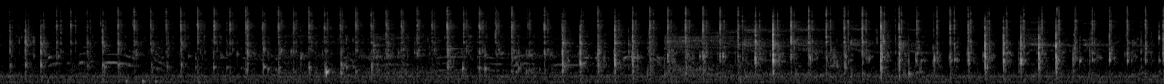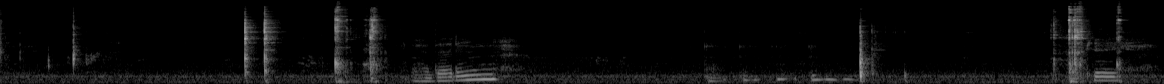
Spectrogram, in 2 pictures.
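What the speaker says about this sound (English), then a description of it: "Again, they want you to stir it with a fork." A fork beats two eggs into sweet tart dough in a bowl, clicking against it in a fast, steady rhythm for several seconds before slowing to sparse, louder knocks and clinks.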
